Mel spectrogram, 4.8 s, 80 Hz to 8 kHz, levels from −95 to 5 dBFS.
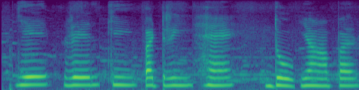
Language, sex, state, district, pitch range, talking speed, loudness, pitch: Hindi, female, Uttar Pradesh, Etah, 230-255 Hz, 115 wpm, -24 LUFS, 245 Hz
